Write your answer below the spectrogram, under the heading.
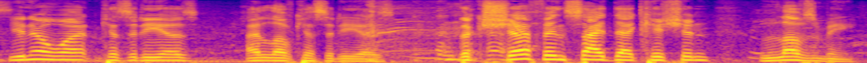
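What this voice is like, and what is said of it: Imitates another person's voice. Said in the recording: “This is my impression of Donald Trump.”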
